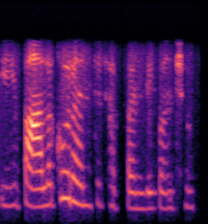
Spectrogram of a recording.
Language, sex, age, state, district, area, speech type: Telugu, female, 18-30, Andhra Pradesh, Krishna, urban, conversation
